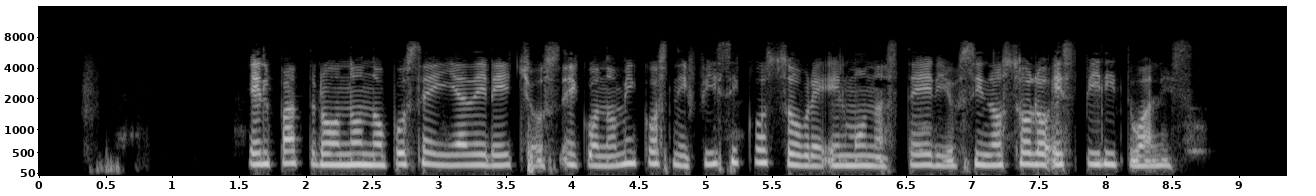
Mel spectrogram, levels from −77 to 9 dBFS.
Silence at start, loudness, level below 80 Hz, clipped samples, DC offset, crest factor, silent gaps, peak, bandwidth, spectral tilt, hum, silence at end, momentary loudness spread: 0.5 s; -17 LUFS; -54 dBFS; under 0.1%; under 0.1%; 16 dB; 0.98-1.41 s, 6.45-6.51 s, 7.80-7.84 s; 0 dBFS; 7.2 kHz; -6 dB/octave; none; 0.65 s; 6 LU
